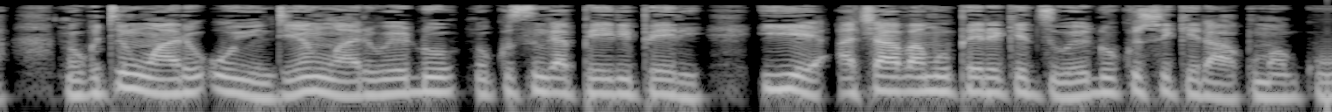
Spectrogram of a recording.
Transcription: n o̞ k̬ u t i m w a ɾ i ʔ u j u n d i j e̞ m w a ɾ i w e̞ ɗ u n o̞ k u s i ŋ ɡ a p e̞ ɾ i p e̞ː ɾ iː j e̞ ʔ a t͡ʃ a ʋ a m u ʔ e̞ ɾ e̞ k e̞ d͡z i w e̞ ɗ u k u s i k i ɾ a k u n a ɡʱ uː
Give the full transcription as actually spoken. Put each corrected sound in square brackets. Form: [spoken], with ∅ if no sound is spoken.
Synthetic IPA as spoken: n o̞ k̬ u t i m w a ɾ i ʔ u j u n d i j e̞ m w a ɾ i w e̞ ɗ u n o̞ k u s i ŋ ɡ a p e̞ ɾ i p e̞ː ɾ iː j e̞ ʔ a t͡ʃ a ʋ a m u [p] e̞ ɾ e̞ k e̞ d͡z i w e̞ ɗ u k u [ʂ] i k i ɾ a k u [m] a ɡʱ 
